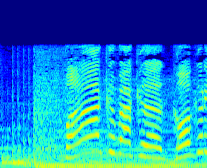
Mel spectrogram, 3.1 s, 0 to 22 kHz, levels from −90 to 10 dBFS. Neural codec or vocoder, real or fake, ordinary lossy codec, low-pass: none; real; none; 7.2 kHz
